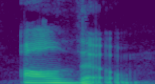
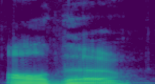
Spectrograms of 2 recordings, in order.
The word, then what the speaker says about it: although: something like but it's although although so in this case the GH totally silent yeah although okay and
